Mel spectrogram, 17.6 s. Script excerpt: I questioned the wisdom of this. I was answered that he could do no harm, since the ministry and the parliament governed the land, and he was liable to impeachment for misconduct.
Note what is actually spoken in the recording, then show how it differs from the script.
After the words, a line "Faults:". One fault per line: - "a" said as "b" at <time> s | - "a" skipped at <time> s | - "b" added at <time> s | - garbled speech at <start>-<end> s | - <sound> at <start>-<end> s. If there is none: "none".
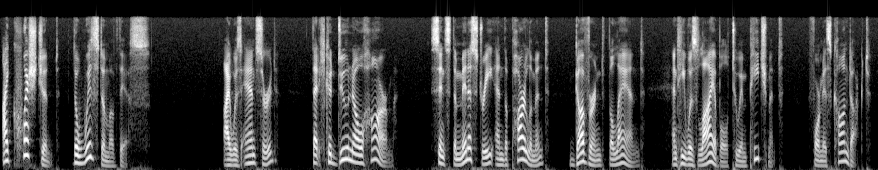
I questioned the wisdom of this. I was answered that could do no harm, since the ministry and the parliament governed the land, and he was liable to impeachment for misconduct.
Faults:
- "he" skipped at 6.5 s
